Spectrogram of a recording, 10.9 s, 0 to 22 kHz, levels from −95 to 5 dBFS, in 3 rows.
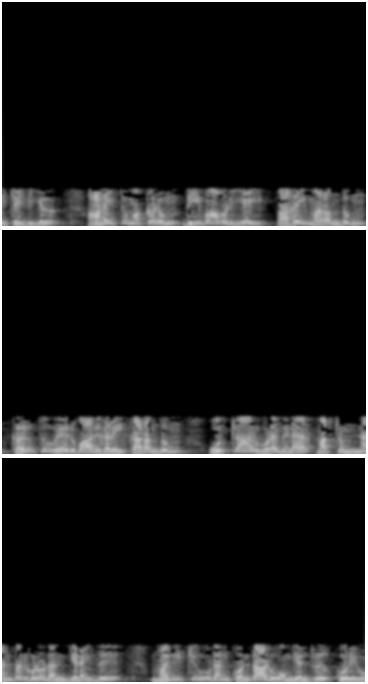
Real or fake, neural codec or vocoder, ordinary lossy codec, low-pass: real; none; none; 3.6 kHz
